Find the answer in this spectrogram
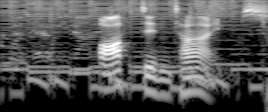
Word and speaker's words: often: can't have you pronouncing the T in often. Oftentimes.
